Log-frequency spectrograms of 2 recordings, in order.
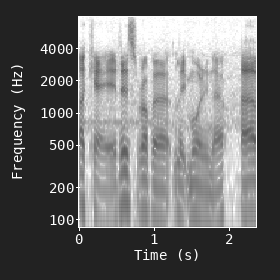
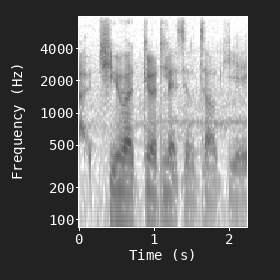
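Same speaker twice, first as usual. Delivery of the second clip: put-on old lady voice, lower; 6 semitones lower, 4 dB quieter than usual. Player in character talking to a dog, old lady voice. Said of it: "you're gonna do old lady voice".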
